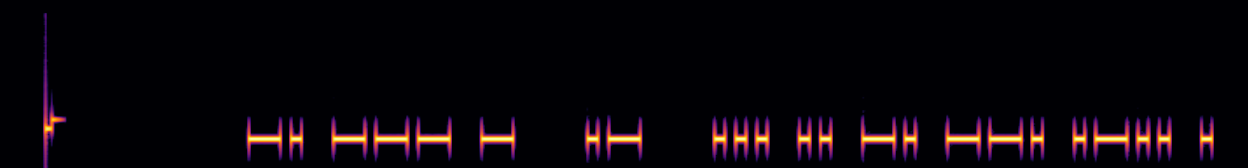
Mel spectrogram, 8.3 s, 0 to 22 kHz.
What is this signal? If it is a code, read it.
Morse code, heard as a keyed tone, about 17 wpm, 700 Hz. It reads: NOT A SINGLE
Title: Sentences from Top 1000 Words - Review Part 5 - 17wpm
